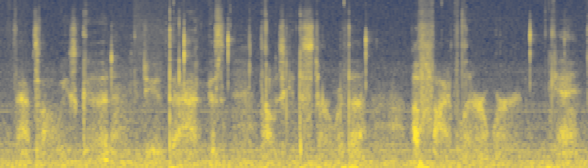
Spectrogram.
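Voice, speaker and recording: Someone whispers in a relaxed tone, the loudness swinging widely. Noticeable background noise runs underneath. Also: man, moderate pace. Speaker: ASMR creator. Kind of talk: ASMR game play, casual talk to camera. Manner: soft-spoken, whispered, relaxed.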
